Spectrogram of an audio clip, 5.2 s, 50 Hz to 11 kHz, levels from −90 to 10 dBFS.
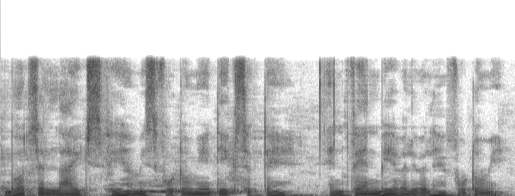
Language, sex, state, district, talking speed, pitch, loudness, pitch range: Hindi, male, Assam, Sonitpur, 210 wpm, 105 Hz, -16 LUFS, 95-110 Hz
